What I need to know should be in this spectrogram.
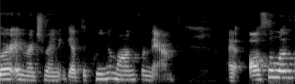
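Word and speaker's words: Kouign-amann: So my favorite pastry is the Queen Amman. This is spelled way differently than it's pronounced, and if you see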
